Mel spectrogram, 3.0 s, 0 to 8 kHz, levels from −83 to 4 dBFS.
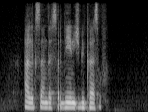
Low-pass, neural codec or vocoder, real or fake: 7.2 kHz; codec, 16 kHz, 0.5 kbps, X-Codec, HuBERT features, trained on balanced general audio; fake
